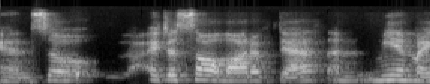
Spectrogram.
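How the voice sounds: A woman speaks at a moderate pace with fairly even intonation and vocal fry. Her voice carries an audible room echo.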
